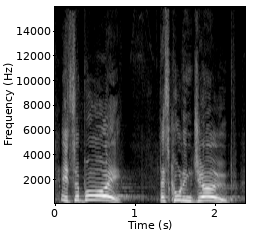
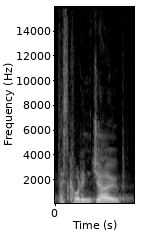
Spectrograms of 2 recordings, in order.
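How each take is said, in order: First: High, loud, delighted cry of a new parent; joyful announcement. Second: Said in the usual way. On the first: Acted. Happy parents name their newborn son, delighted high loud call. Parents celebrating a baby's birth.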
